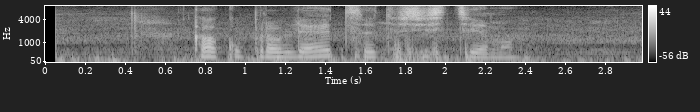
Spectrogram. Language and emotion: Russian, neutral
